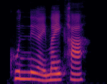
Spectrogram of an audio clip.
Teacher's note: The polite particle for female speakers ค่ะ with a high tone is used when you ask a question.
